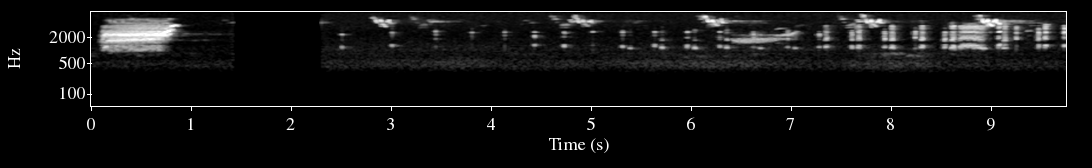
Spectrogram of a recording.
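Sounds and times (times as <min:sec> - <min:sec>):
Sardinian partridge calling: 0:02.4 - 0:09.7.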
